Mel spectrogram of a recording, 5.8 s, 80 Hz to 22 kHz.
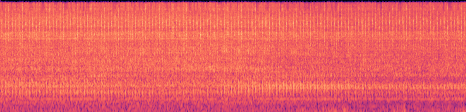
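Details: VTi 120 petrol engine, 137,700 km, warm idle: fast even light tick about three per second from the left side of the rocker cover; top-end valvetrain ticking.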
